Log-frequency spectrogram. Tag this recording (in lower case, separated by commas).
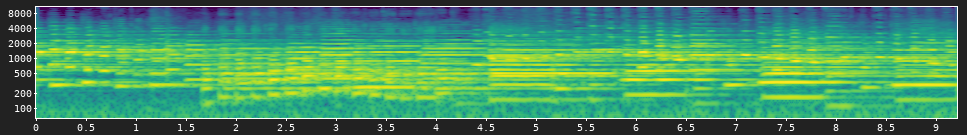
playing oboe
